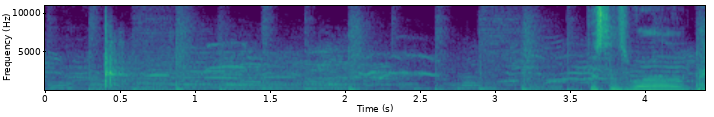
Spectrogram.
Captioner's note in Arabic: الأطفال يهتفون; صوت قعقعة البيسبول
